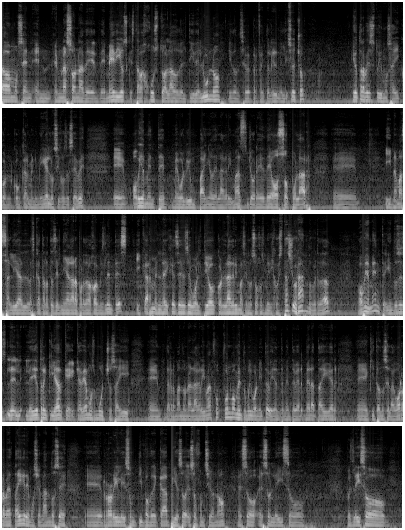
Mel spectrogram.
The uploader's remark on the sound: Live from The Open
